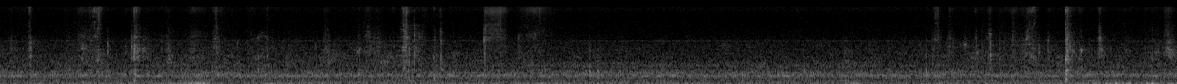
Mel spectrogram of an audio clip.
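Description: Cards tap and slide softly on a table.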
